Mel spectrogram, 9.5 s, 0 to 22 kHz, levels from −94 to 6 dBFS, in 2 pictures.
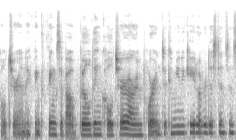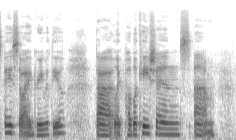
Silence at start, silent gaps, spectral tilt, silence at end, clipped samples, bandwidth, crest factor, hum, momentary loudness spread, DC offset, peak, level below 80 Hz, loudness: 0 s; none; -5 dB/octave; 0.2 s; under 0.1%; 15 kHz; 18 dB; none; 9 LU; under 0.1%; -14 dBFS; -60 dBFS; -31 LUFS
